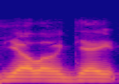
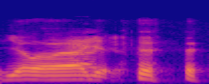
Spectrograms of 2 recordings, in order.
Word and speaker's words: Yellow Agate: I have to cast your balls for that pronunciation, though. Yes, indeed. Yellow Agate? Indeed, Yellow Agate.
